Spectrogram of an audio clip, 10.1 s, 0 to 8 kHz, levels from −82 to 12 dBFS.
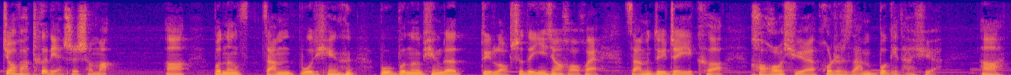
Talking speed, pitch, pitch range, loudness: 275 characters per minute, 110 Hz, 90-130 Hz, -16 LUFS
